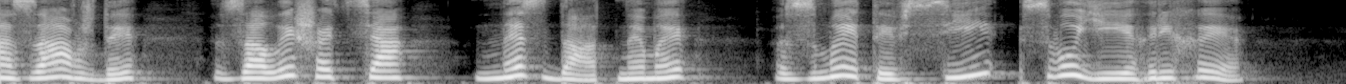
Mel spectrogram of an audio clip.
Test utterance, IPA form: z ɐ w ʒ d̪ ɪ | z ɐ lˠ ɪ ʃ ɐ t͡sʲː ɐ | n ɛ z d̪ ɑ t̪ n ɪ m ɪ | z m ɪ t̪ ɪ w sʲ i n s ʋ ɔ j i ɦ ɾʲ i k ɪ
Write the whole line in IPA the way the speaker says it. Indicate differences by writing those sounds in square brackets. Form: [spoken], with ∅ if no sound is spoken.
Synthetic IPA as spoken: z [ɑ] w ʒ d̪ ɪ | z ɐ lˠ ɪ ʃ ɐ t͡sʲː ɐ | n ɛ z d̪ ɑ t̪ n ɪ m ɪ | z m ɪ t̪ ɪ w sʲ i [∅] s ʋ ɔ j i ɦ ɾʲ i [x] ɪ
